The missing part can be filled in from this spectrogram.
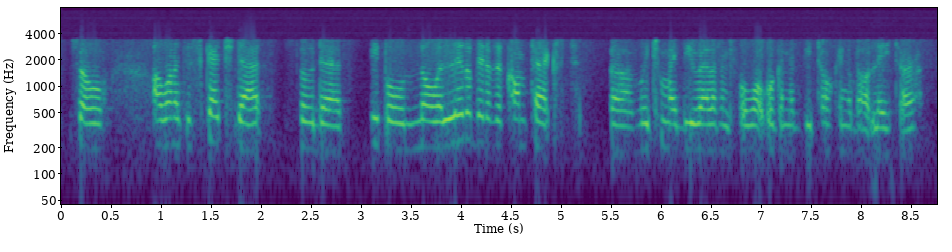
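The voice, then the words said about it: Dutch accent with British influences. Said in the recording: “my accent. So I am Dutch, and I've lived for 23 years in the Netherlands. And then I went for my graduate studies to the UK, where I've stayed for 8 years ... Singapore. So all that, I think, is in the accent”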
